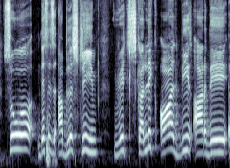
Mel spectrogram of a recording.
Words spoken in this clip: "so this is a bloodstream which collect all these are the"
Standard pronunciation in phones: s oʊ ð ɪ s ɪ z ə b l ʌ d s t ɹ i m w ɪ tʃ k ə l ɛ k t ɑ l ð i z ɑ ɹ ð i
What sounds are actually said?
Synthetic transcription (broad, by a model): s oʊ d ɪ s ɪ z ə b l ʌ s t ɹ i m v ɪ tʃ k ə l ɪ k ɑ l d i z ɑ ɹ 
